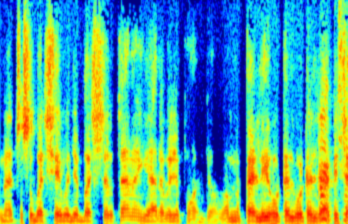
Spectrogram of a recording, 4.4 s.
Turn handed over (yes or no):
yes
